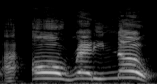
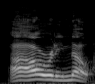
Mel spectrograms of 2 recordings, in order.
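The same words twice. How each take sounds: First: ALREADY KNOW drawn out slowly and pitched high; slow, raised, insistent "already know"; emphatic repeat. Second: Said in the usual way. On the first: Real, not acted.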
